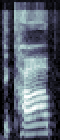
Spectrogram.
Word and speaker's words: DeKalb: DeKalb.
